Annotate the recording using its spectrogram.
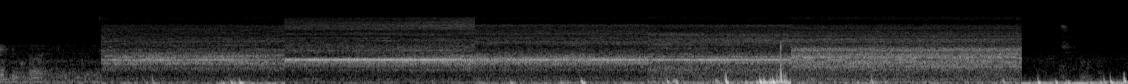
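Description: A hair dryer blows with a steady whir.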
